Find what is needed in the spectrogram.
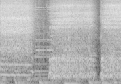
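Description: A person blowing into the valve of an ultralight inflatable sleeping pad to inflate it: long hissy breaths, over background music.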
